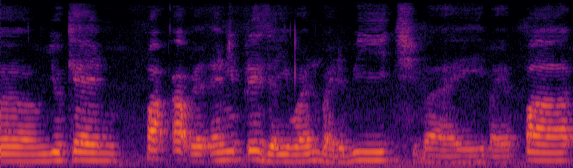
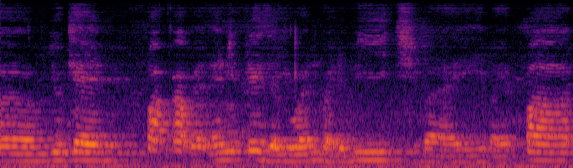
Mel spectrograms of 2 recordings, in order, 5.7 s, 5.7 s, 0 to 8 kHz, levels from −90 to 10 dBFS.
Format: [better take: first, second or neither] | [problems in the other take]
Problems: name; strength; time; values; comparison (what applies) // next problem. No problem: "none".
first | background sound (Subway, metro, underground); 17 dB below the speech // room echo; dies away in 1.3 s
